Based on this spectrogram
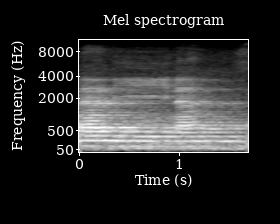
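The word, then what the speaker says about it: الذين: Siratal ladzi, dza, coba sama-sama dza, ya, seperti mau menggigit ujung lidah kemudian diucapkan dza, zi, tidak tebal, bukan zi ya, itu za, zi, zu, siratal ladzina, siratal ladzina an'amta, nun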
